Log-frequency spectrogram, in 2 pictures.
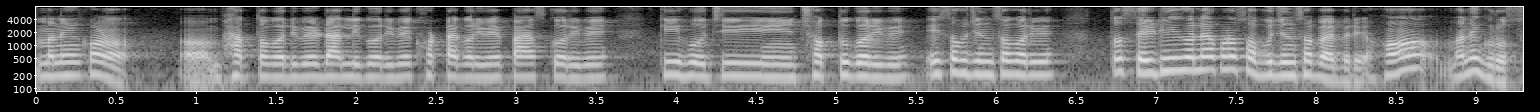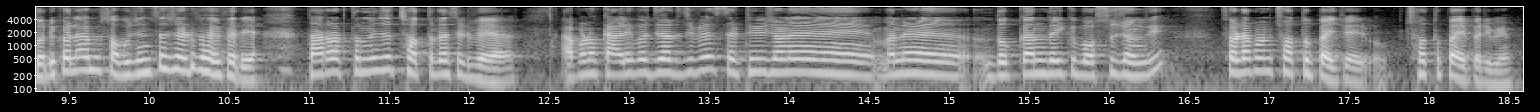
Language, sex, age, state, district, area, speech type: Odia, male, 30-45, Odisha, Dhenkanal, rural, spontaneous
